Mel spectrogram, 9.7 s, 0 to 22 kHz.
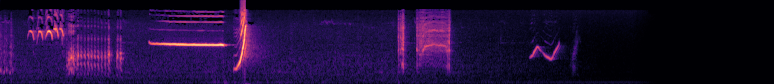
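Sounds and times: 
superb lyrebird song of whistles, buzzy trills and sweeps: 0.3 - 3.2, 3.8 - 7.4.

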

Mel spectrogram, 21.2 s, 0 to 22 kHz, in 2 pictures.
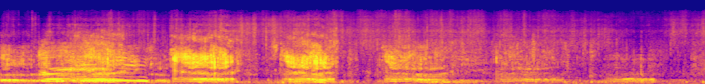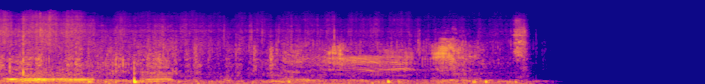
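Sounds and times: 
American bison bellowing: 0.0 - 13.3, 14.6 - 17.8.

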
